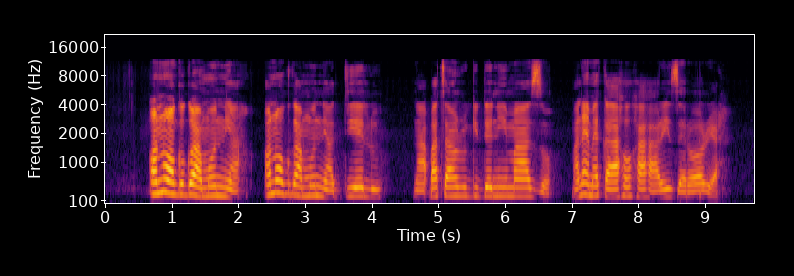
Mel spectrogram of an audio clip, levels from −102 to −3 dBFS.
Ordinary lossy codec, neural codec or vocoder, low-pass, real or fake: none; none; none; real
